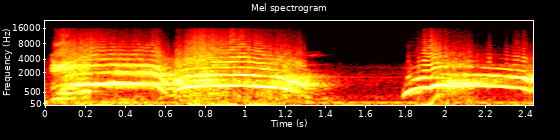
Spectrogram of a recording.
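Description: A high-pitched voice screaming a drawn-out "what" for over a second, then a second loud scream starting near the end.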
